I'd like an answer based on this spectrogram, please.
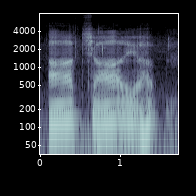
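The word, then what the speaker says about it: आचार्य: Acharya. So long A in the beginning, long A in the middle, and a short A in the end there.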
